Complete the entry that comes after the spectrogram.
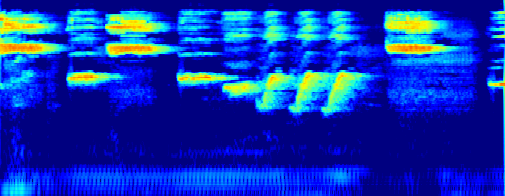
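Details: White-rumped shama singing to provoke other birds to answer: long clear high whistles alternating with lower whistled notes and a run of quick rising slurred phrases, separated by short pauses, with quiet low background hum.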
